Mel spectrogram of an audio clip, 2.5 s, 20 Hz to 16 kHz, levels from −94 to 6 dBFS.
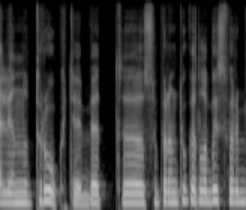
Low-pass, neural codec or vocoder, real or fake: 14.4 kHz; autoencoder, 48 kHz, 128 numbers a frame, DAC-VAE, trained on Japanese speech; fake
